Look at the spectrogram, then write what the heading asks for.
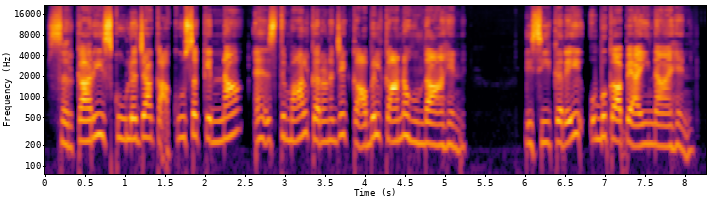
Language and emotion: Sindhi, disgusted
